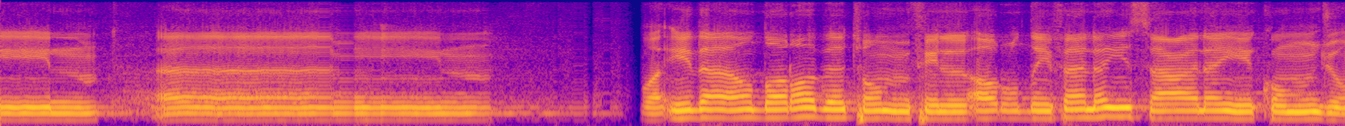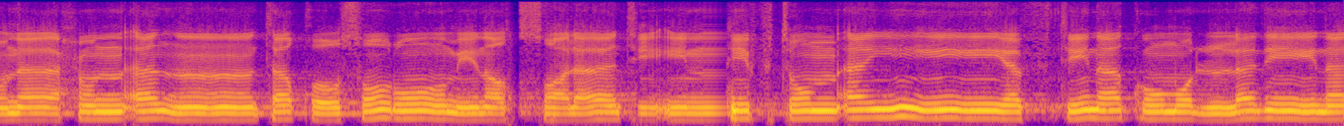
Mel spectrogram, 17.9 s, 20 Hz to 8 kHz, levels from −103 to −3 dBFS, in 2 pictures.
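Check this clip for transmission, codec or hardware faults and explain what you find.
There are packet-loss faults in three forms, all clustered early and mid-clip. The audio stops at 8 kHz, which fits a wideband call codec such as G.722.

At 2.14–2.22 s and 2.28–2.38 s, two bursts of packet loss occur. The receiver stretches the last sound and fades it. Then the sound jumps ahead, with 60 and 80 ms lost.

At 2.50–2.56 s, a short concealed packet loss covers a 40 ms gap. The receiver patches it and blends back, leaving a brief smear or wobble.

At 3.24–4.29 s and 12.35–13.83 s, repeated packet loss (robotic sound) occurs. Six gaps fall in each stretch, the longest 81 and 144 ms. Constant patching makes the sound choppy, with pieces missing.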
